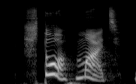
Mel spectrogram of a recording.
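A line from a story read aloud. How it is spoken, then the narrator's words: Shouting at full voice. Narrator (Russian): закричала фру Отборг в полный голос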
